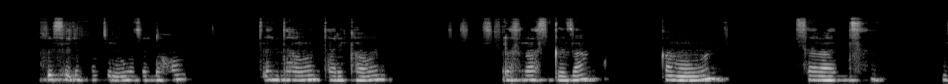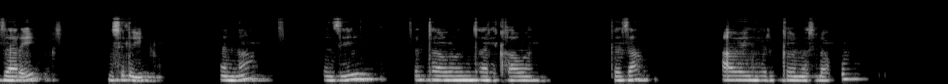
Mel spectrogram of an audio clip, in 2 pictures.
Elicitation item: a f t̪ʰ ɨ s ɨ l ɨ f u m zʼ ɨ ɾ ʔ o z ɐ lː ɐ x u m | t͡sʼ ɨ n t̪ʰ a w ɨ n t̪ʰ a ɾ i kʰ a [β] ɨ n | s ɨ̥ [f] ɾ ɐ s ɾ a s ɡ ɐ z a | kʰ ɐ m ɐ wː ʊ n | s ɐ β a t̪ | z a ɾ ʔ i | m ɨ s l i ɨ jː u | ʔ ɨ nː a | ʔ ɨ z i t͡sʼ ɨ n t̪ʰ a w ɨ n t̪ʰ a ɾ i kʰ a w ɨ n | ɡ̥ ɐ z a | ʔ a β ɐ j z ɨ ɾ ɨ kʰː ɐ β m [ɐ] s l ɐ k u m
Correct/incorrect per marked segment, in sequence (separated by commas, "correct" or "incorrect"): incorrect, correct, correct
